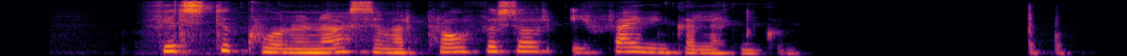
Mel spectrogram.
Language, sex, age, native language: Icelandic, female, 30-39, Icelandic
